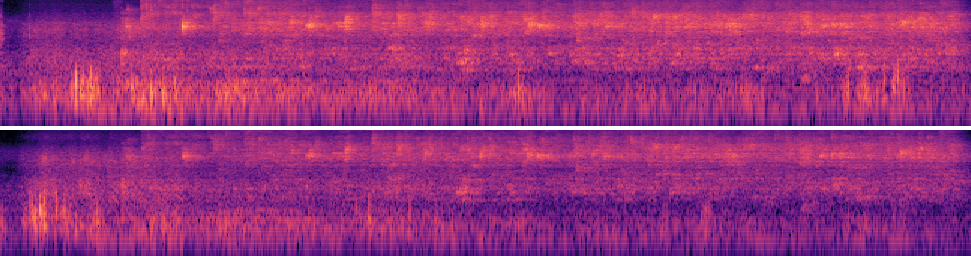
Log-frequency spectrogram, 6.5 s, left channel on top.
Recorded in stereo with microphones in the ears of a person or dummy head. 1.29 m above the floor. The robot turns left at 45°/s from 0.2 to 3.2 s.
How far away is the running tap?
About 0.7 m.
